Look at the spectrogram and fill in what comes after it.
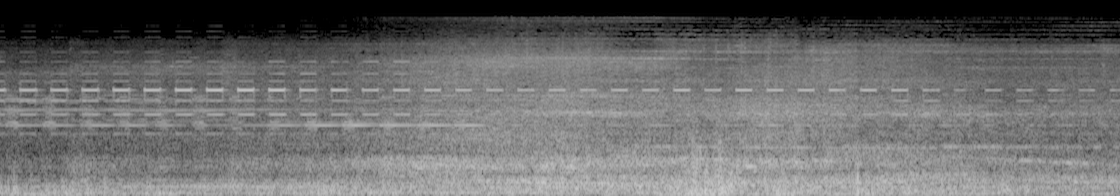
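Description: Level crossing warning bells ringing in quick pulses, about three a second, while a diesel railcar approaches and passes close by. The railcar's engine and wheels rumble loudest about six to eight seconds in.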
